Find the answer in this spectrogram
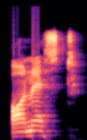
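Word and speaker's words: honest: ऑनेस्ट S silent है।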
